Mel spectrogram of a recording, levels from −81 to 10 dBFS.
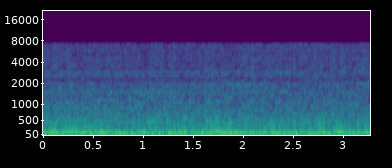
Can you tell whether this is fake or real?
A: fake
